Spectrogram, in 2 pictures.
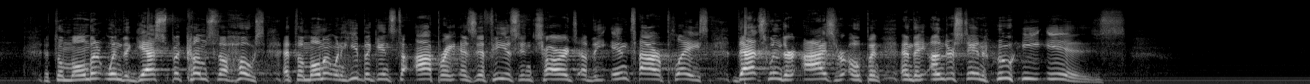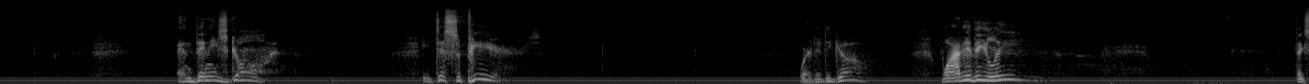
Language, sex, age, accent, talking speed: English, male, 40-59, American, 125 wpm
